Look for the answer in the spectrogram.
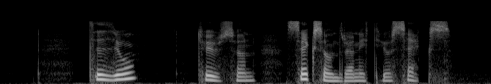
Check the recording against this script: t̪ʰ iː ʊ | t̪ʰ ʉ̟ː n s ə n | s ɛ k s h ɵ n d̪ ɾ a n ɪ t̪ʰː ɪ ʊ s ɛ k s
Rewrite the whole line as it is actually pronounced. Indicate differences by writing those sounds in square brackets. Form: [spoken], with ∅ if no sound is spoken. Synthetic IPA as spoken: t̪ʰ iː ʊ | t̪ʰ ʉ̟ː [∅] s ə n | s ɛ k s h ɵ n d̪ ɾ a n ɪ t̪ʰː ɪ ʊ s ɛ k s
